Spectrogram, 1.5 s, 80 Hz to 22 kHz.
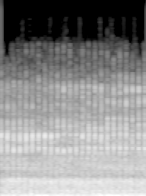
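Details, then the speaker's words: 2014 GMC Acadia at warm idle with a light, steady ticking of about fifteen a second that sounds like lifter tick; it quiets when the purge valve is unplugged, confirming a bad purge valve. "There's the ticking. You can really hear it now. Sounds just like lifter tick."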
